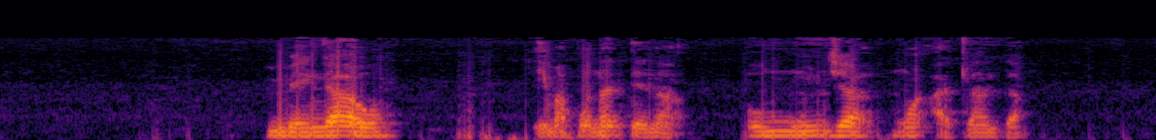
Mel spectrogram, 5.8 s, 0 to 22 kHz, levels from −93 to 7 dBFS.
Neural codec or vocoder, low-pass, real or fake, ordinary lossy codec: none; 7.2 kHz; real; AAC, 64 kbps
